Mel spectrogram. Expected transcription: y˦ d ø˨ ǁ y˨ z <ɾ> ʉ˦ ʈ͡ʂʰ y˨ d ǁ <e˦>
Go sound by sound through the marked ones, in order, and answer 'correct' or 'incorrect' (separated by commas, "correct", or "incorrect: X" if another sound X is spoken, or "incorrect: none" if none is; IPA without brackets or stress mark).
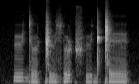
correct, correct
